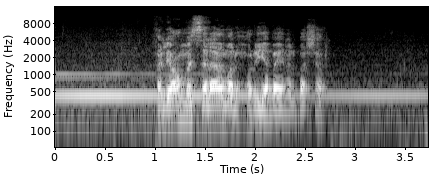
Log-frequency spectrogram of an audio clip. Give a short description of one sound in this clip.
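A man speaks briefly into a microphone outdoors.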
